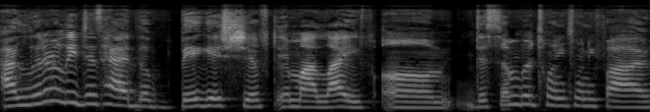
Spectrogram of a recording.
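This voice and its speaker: A fairly high-pitched woman's voice with an American accent and lively intonation, on a very clean recording with a silent background. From New Orleans, Louisiana. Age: 20s. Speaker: hairstylist and entrepreneur. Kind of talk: interview. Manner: casual, conversational.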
